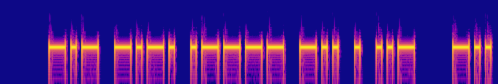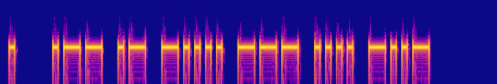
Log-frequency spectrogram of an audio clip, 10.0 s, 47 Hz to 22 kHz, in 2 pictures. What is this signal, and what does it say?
Morse code, heard as a keyed tone, about 22 wpm, 700 Hz. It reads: KC1DEU DE WA6OHX
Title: USA Callsign DE Callsign - 6 Characters - 22wpm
